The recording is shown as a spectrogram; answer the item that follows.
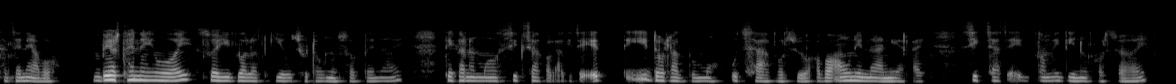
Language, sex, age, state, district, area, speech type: Nepali, female, 30-45, West Bengal, Darjeeling, rural, spontaneous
